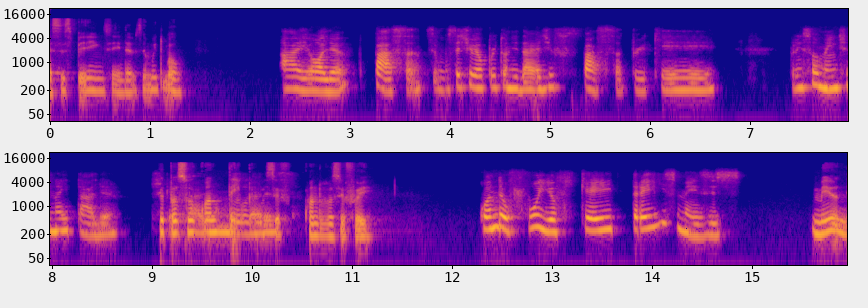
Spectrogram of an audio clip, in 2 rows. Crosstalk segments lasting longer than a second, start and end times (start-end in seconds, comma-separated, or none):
9.0-10.4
